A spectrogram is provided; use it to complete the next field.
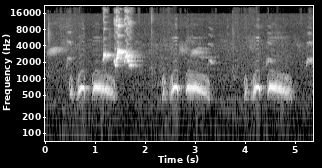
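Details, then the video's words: Spotted dove giving repeated lure coos meant to stimulate cooing: three evenly spaced low phrases of quick doubled notes and a drawn-out throaty coo, with a brief twittering of another bird early on. "Cu gáy THÚC Liên Thanh kích bổi,mồi ức chế nhanh gáy/kích bổi nhanh nổi"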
